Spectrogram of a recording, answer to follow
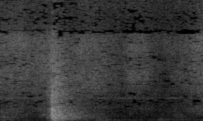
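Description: A single short knock about half a second in, from the European flag being put away; otherwise faint room sound.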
